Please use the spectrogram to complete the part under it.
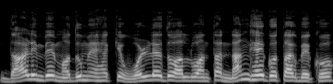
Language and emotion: Kannada, angry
